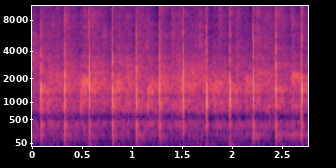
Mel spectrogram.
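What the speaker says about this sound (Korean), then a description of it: "우리 주님께 우리를 구원하여 주심에 감사의 박수 올려드립니다." Congregation in a church worship service claps in a steady rhythm, about twelve sharp, even claps in under three seconds, moderately loud and clear with no talking over them.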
